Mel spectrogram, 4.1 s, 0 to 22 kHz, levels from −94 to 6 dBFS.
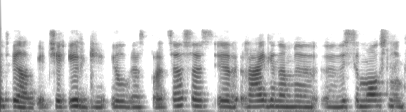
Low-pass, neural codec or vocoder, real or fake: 7.2 kHz; codec, 44.1 kHz, 7.8 kbps, Pupu-Codec; fake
